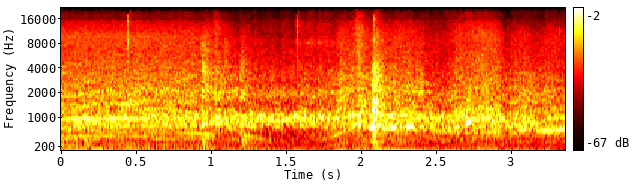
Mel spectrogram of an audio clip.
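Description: Rocket Bunny widebody Nissan 350Z with a V8 swap drifting in Assetto Corsa, with a steady loud engine drone and a continuous tire squeal sweeping in pitch throughout.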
